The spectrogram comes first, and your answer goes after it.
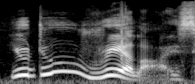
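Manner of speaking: slow, weighty policeman warning; stern warning. Acted. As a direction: lean on each word. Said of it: "he said".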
